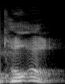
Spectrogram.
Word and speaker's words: Ka: look at the documentation Ford leadership says the KA the KA as as is pronounced with the first two letters of the word cat oh my God so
